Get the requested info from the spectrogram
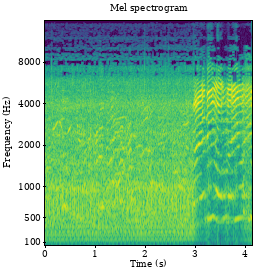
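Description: A girl's voice speaking into a microphone through a loud PA system, over a steady noisy drone; the voice comes through clearer about three seconds in.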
